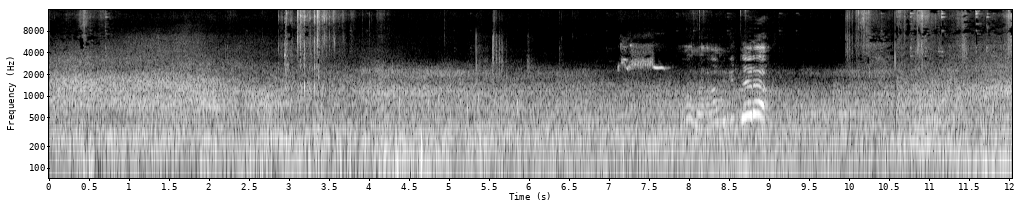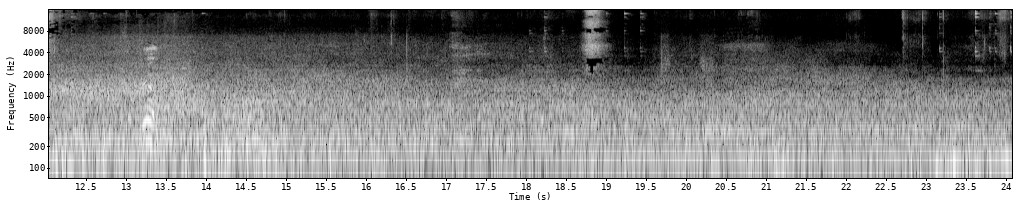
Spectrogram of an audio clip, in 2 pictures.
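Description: Steady low outdoor rumble with scattered faint clicks and rustles, and a short call that bends up and down in pitch about nine seconds in.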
